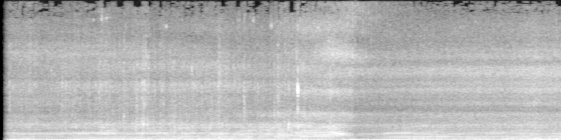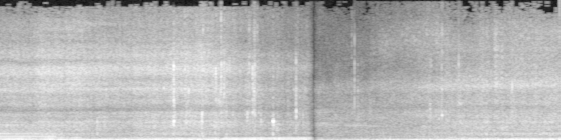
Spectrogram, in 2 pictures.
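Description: Side-by-side UTV engines revving as the vehicles drive through a shallow river, their pitch rising and falling with the throttle, with water splashing around the wheels. The sound breaks off abruptly about three quarters of the way through and picks up again on another vehicle.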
